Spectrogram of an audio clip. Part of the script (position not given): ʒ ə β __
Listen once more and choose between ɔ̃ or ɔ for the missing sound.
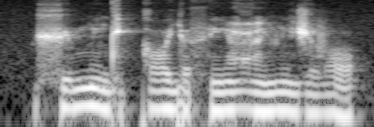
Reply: ɔ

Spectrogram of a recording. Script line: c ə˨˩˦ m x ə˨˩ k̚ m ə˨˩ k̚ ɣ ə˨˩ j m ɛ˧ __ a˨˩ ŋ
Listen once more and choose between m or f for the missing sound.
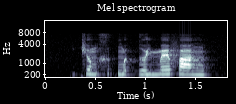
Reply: f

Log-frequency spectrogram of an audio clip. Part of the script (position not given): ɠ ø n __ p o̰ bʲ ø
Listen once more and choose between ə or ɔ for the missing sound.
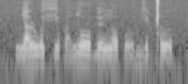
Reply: ɔ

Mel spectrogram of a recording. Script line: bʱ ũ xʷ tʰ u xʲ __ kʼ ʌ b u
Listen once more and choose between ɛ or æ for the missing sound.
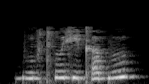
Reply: ɛ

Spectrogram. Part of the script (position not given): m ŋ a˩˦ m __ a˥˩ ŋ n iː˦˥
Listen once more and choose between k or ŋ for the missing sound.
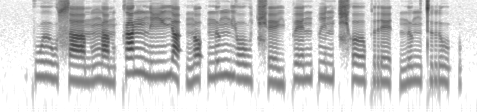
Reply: k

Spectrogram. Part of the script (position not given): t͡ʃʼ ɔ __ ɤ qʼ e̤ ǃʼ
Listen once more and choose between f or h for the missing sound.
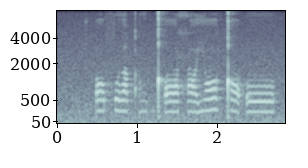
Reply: f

